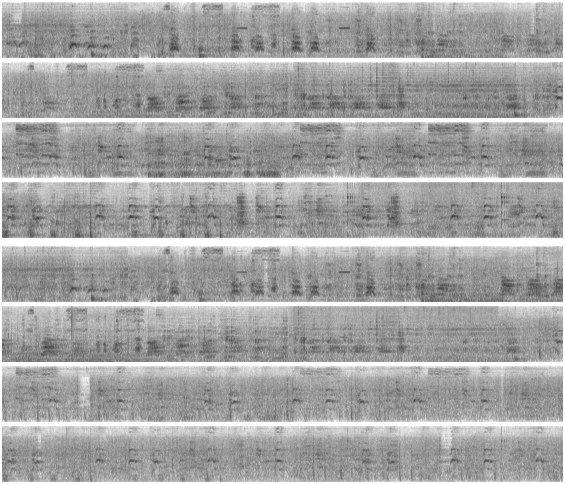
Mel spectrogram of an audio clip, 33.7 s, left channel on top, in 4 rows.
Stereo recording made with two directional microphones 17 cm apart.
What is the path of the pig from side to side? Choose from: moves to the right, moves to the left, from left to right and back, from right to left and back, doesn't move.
moves to the left.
